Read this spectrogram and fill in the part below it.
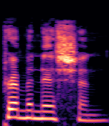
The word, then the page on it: premonition: American English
